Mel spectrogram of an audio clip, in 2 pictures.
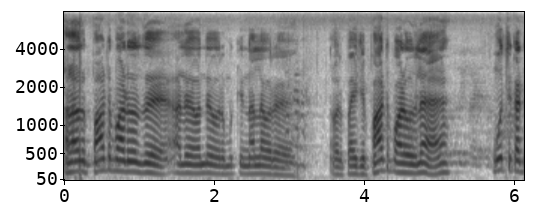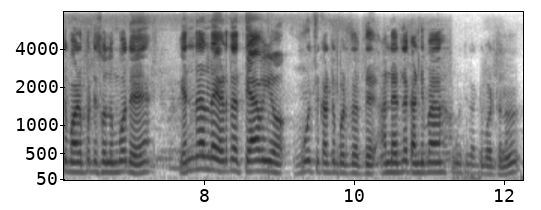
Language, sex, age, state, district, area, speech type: Tamil, male, 60+, Tamil Nadu, Viluppuram, rural, spontaneous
